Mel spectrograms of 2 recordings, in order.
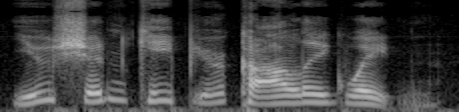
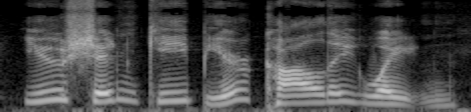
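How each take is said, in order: First: Imitating the lady. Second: Imitating the lady, higher. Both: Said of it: "That's a bit better".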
